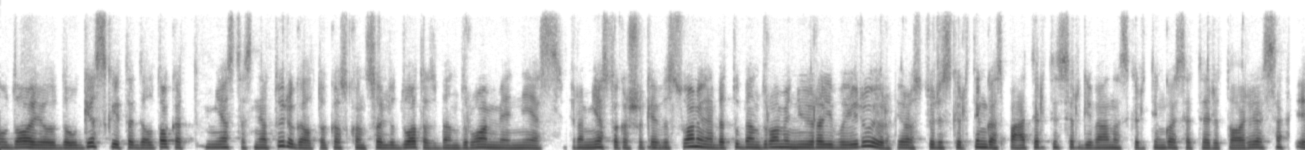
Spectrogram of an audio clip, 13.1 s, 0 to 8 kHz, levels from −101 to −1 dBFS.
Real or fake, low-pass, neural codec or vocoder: real; 7.2 kHz; none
